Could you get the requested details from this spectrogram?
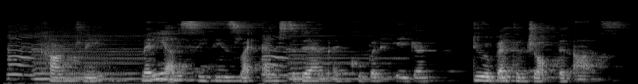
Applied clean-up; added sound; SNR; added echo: classical method WPE with log-MMSE.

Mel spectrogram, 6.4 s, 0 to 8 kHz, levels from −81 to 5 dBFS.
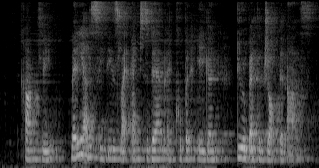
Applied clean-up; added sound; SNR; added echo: neural separator model SepFormer DNS4.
